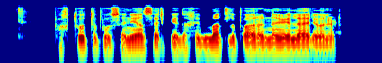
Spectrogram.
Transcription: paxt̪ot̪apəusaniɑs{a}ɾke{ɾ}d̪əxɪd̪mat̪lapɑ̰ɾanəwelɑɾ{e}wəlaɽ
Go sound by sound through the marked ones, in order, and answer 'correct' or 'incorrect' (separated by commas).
correct, incorrect, correct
